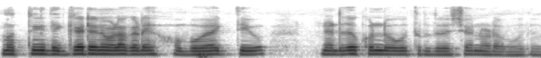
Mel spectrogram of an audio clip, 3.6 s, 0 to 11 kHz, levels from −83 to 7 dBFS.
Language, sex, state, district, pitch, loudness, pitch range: Kannada, male, Karnataka, Koppal, 155 Hz, -18 LUFS, 150-165 Hz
